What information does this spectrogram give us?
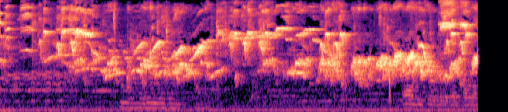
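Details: Murai batu Borneo, a white-rumped shama, delivering a busy run of loud whistled and chattering notes, rising and falling in quick succession, over a low steady hum, ending abruptly.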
